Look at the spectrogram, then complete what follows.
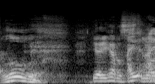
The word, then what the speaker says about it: Louisville: God, you even say it right, Louisville.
